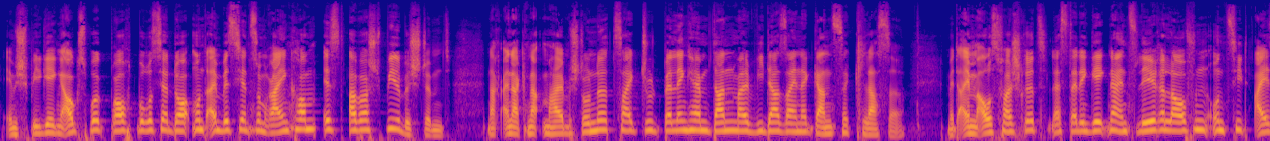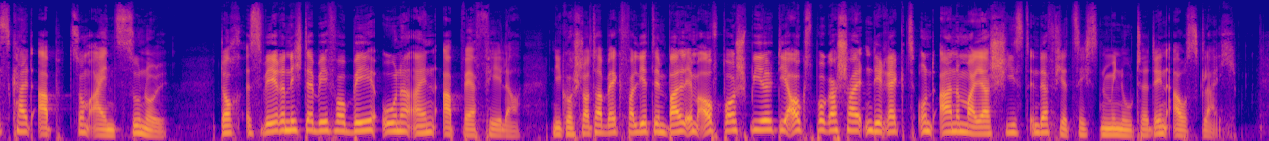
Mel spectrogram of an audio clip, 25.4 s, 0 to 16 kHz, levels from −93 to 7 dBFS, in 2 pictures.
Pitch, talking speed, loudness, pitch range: 175 Hz, 180 wpm, -19 LUFS, 135-195 Hz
